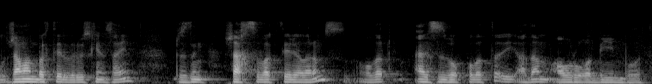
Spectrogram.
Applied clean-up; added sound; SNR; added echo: none; none; none; none.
